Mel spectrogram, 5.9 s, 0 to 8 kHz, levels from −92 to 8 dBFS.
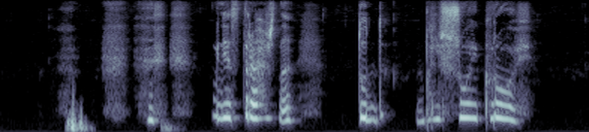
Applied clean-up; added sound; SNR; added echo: none; none; none; none.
